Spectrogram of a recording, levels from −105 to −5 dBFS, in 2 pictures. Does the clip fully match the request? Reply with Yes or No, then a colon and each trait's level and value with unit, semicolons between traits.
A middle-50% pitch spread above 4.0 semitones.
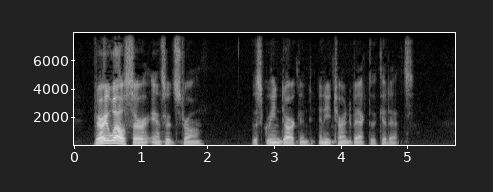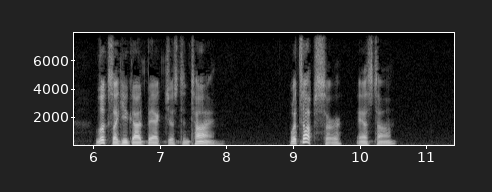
No: average, 3.3 semitones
